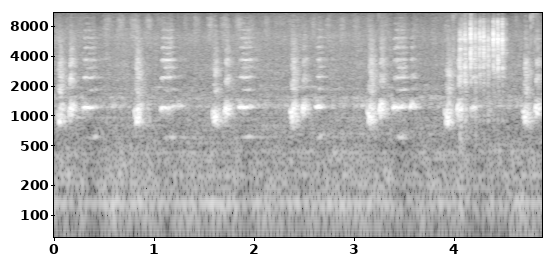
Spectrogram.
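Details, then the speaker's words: Metrotrak crusher conveyor with 100mm missing off the belt spilling material: sharp chirping squeal about every 0.8 s at the tail drum; worn tail drum bearing, which visibly moves, or debris stuck between drum and frame suspected. "You see how we're getting a lot of material coming out the side of the belt? That's because there's 100mm missing off the belt. That noise you can hear is the tail drum bearing."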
